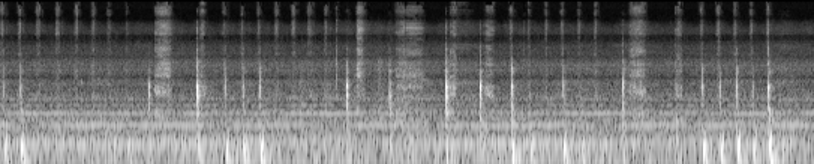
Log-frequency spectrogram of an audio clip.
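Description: A chef's knife rocking on its blade curve while chopping on a board, producing soft, fairly regular taps and clicks spaced through the passage, quiet and close with faint background hum.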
